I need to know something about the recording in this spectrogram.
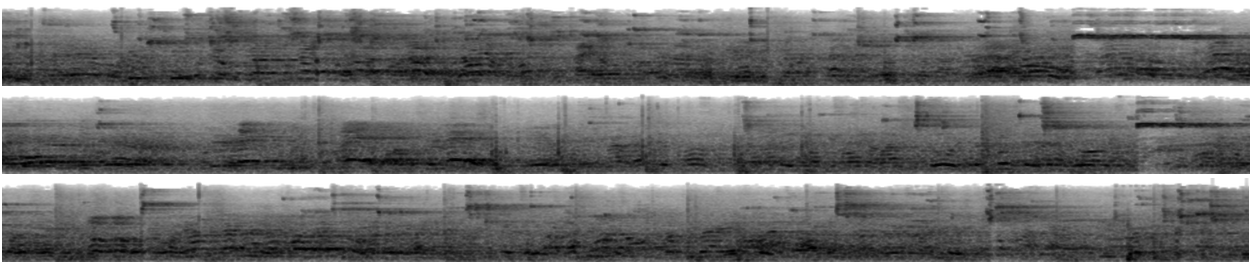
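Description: Basketball being dribbled on a hardwood gym floor during live play, with players' voices echoing in the large hall and a couple of brief high-pitched squeaks.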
